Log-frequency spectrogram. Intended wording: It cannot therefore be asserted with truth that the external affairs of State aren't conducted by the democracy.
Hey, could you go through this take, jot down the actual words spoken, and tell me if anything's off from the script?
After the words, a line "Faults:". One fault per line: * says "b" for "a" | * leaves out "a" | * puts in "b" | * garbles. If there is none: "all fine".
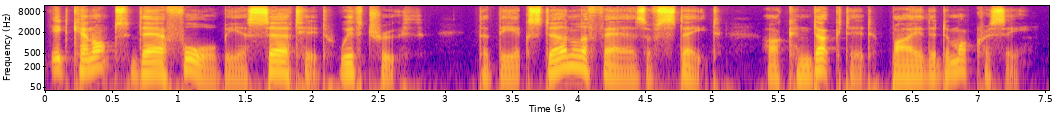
It cannot therefore be asserted with truth that the external affairs of State are conducted by the democracy.
Faults:
* says "are" for "aren't"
